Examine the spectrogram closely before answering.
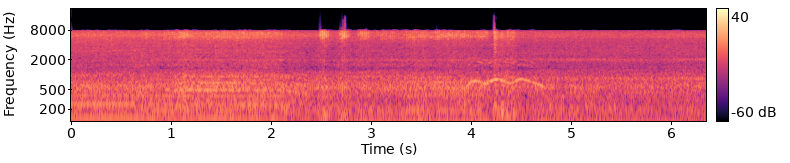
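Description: Tractor tyres grind on loose soil.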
